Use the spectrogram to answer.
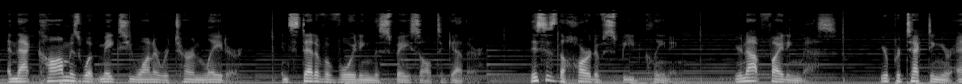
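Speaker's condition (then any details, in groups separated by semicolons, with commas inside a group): No condition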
